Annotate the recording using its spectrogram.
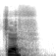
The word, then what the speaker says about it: GIF: It's a soft G pronounced GIF.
